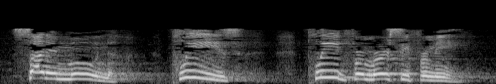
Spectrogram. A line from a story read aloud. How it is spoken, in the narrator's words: he exclaimed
